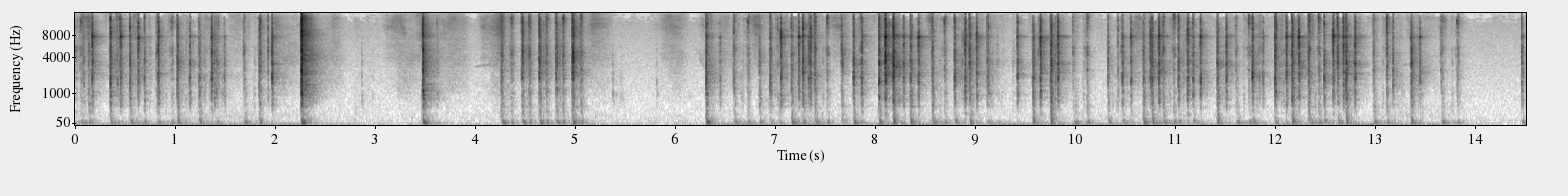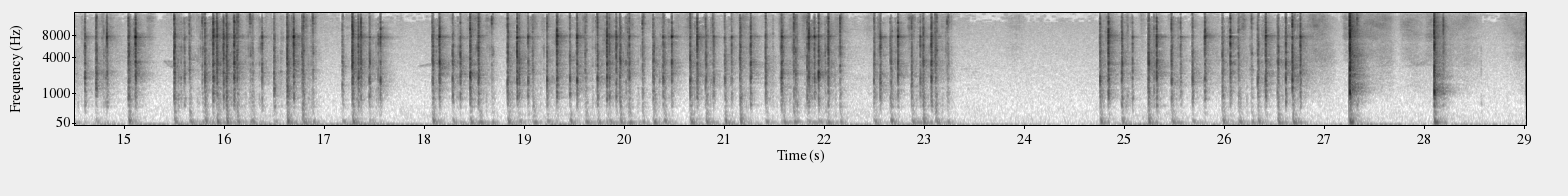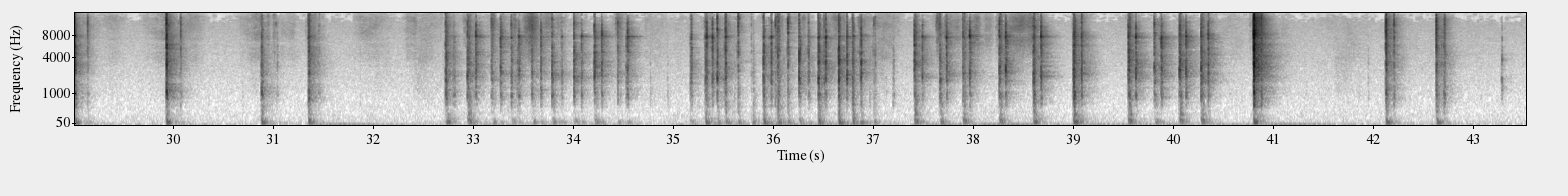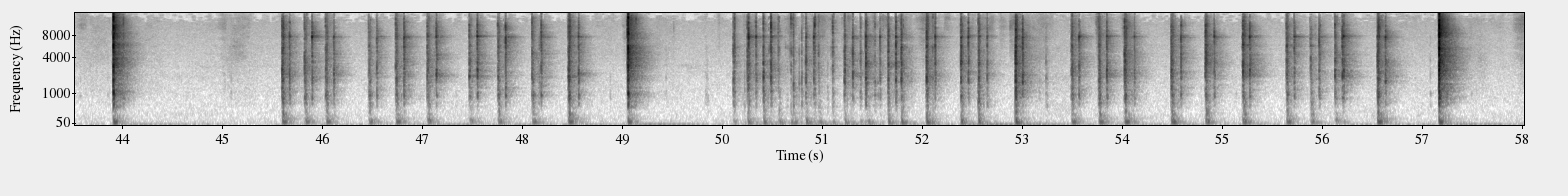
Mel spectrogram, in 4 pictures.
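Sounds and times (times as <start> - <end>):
computer keyboard typing: 0.0 - 2.5, 3.5 - 5.2, 6.3 - 23.3, 24.7 - 27.4, 32.7 - 41.0, 45.6 - 49.3, 50.1 - 57.5.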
